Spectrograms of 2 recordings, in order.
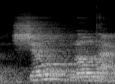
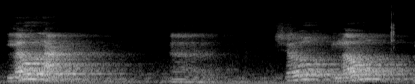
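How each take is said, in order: First: "Show launa" said slowly, stressing "show"; dialect phrase. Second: "show launa" drawn out very slowly, rising on "launa"; dialect phrase. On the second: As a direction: spell out "show launa" for learners. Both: Shown as a demonstration. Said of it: "ini show launa".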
